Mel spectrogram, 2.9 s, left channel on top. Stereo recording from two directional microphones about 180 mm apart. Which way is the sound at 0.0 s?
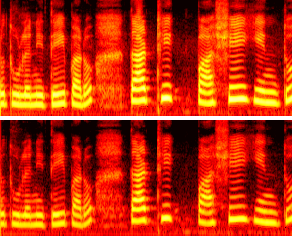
30° left (ahead or behind).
